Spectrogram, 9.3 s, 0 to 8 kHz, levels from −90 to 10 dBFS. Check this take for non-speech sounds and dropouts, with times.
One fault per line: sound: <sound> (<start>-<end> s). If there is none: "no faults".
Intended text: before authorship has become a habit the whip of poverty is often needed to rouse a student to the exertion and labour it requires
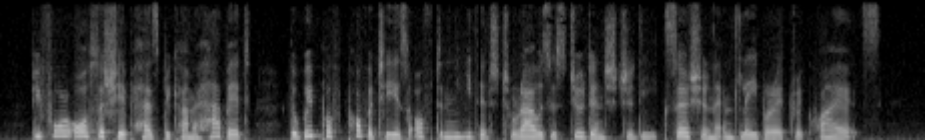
sound: dropout (4.8-4.8 s)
